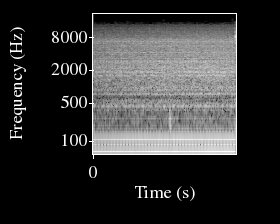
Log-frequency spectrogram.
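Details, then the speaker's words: 2010 Holden VE SV6 3.6 SIDI V6 first start after timing chain and oil pump replacement, oil primed by cranking: smooth even idle with steady low hum, no ticking or rattle; running better than before. "Let's uh go for start go and put the fuse back in and she's running just gonna let it run for a while"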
